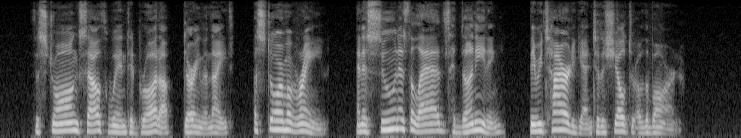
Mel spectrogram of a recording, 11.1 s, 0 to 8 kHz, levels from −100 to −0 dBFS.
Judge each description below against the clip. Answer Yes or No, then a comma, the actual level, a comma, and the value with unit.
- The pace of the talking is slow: No, average, 175 wpm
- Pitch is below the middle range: No, medium, 145 Hz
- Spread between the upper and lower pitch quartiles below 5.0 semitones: Yes, average, 4.4 semitones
